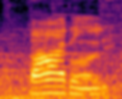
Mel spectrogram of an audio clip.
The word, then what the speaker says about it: Bodie: we got something out of stopping at Bodie. We got our Bodie. It's spelled Bodie.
